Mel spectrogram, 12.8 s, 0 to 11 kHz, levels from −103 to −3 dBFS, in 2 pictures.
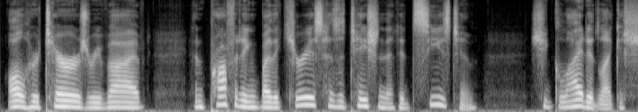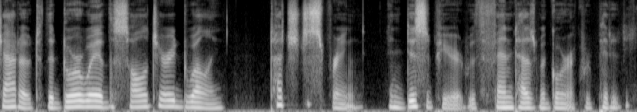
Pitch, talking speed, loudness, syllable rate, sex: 160 Hz, 160 wpm, -20 LUFS, 5.6 syllables/s, female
